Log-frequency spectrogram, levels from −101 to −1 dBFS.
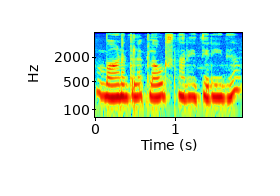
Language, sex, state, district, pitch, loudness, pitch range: Tamil, female, Tamil Nadu, Kanyakumari, 210 Hz, -14 LUFS, 205-220 Hz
